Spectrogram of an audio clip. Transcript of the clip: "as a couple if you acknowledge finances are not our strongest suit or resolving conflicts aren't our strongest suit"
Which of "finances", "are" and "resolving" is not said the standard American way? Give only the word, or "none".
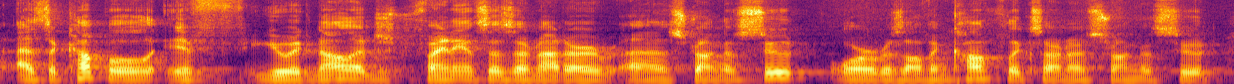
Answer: none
